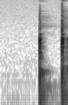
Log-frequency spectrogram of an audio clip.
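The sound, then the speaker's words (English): Knocking on an empty glass wine bottle: two sharp, hollow knocks, each with a brief ringing tone, separated by a short pause and otherwise silent. “That's the sound of an empty wine bottle and an empty soul.”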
